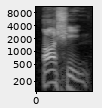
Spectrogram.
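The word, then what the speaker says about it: Oisín: us real quickly again oshin right that's how we say it how do we spell it o-i-s-i-n okay there's a little photo on the eye and that's and that's gaelic yeah it's gaelic yeah and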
